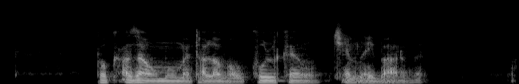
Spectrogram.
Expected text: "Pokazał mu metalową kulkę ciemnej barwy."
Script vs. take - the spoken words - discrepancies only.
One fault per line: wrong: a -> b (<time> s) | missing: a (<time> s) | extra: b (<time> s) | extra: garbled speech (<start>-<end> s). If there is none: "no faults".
no faults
